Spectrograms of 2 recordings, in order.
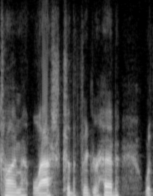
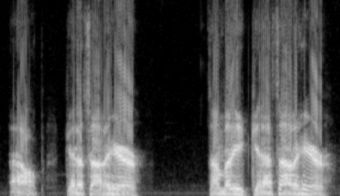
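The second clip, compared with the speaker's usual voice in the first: very loud, ragged, rough yelling cries; 8 dB louder than usual. Narrating a game scene, the speaker voices prisoners behind cell doors: prisoners yelling for help. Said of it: "there's a bunch of yelling and banging".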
